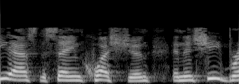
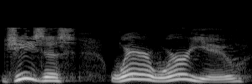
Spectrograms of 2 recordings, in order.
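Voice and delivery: where were you asked slowly; Martha's slow question to Jesus; much slower than usual. Acted. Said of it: "Martha comes to Jesus asking".

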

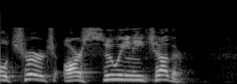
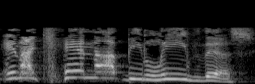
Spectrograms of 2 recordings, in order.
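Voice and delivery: high, slow cry of disbelief; stunned and indignant, stretching each word; 6 semitones higher, slower than usual. Acted. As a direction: exclaim it as if appalled. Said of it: "He's just stunned".

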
